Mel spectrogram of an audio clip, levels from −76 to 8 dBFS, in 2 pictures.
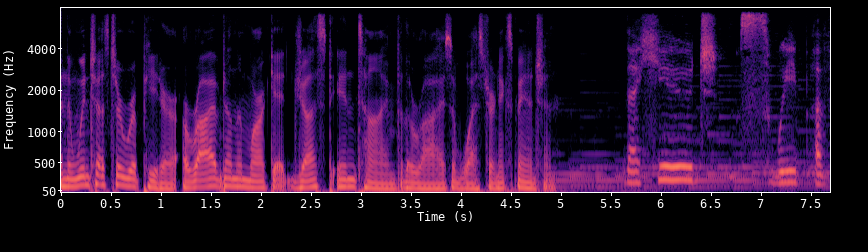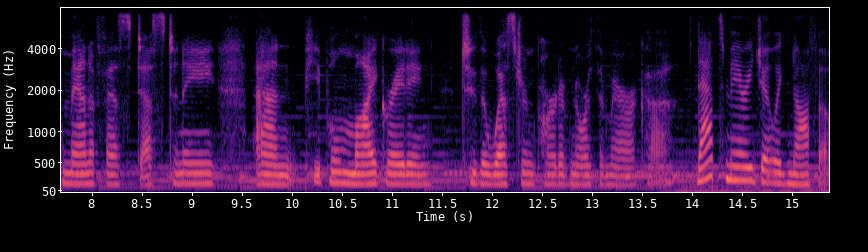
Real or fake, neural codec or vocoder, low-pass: real; none; 7.2 kHz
